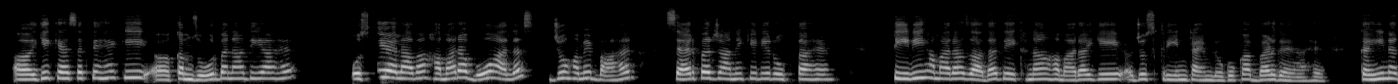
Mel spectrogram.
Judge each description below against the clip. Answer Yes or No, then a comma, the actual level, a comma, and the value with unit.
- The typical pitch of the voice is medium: No, very high, 250 Hz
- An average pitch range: Yes, average, 3.6 semitones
